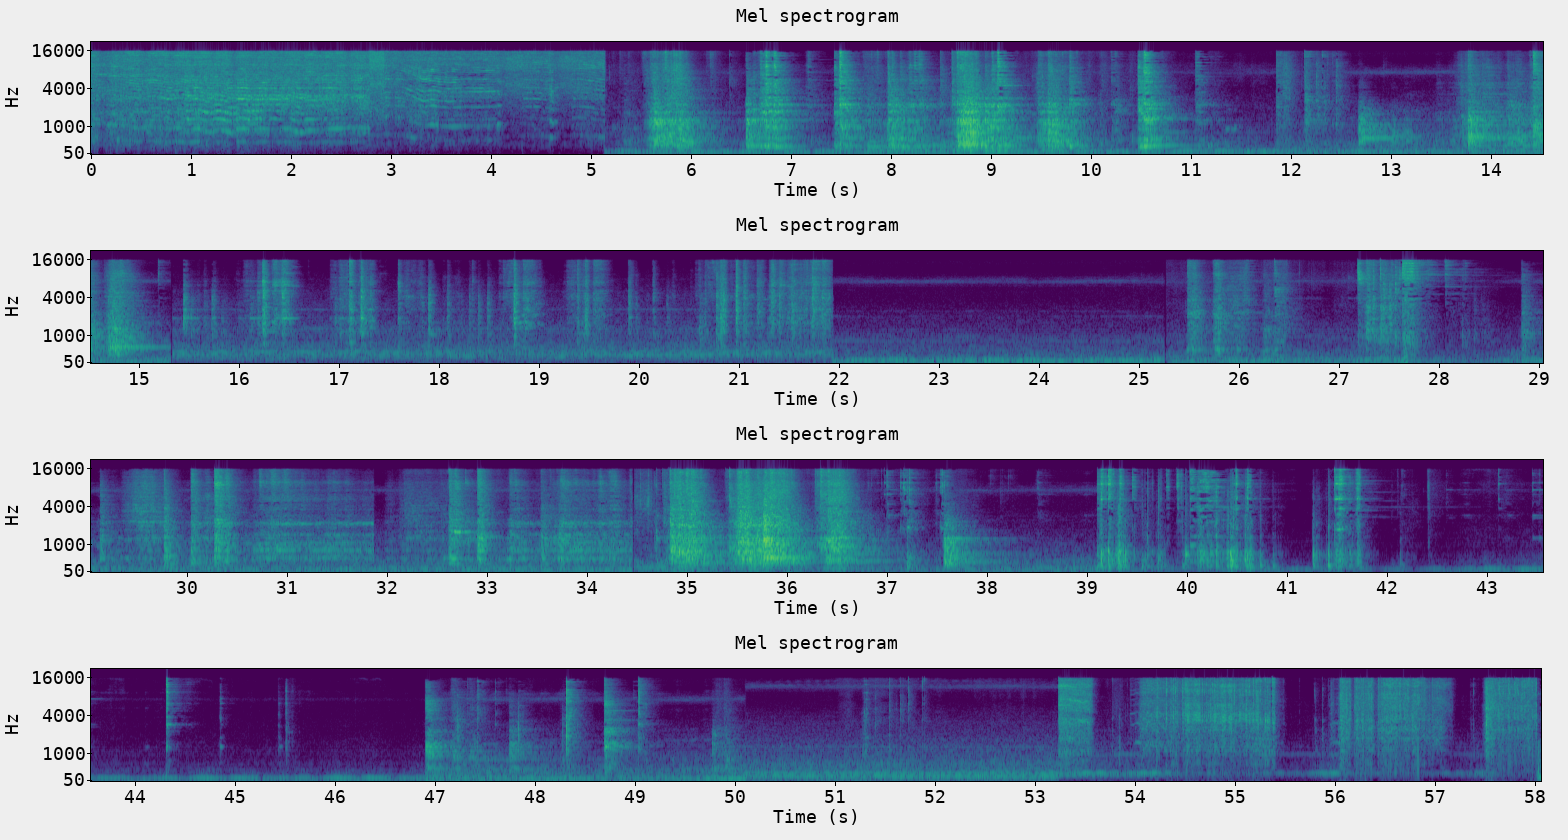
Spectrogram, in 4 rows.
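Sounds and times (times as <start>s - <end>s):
metal parts clinking and rattling: 13.7s - 22.0s, 25.8s - 28.5s, 39.1s - 43.6s.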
